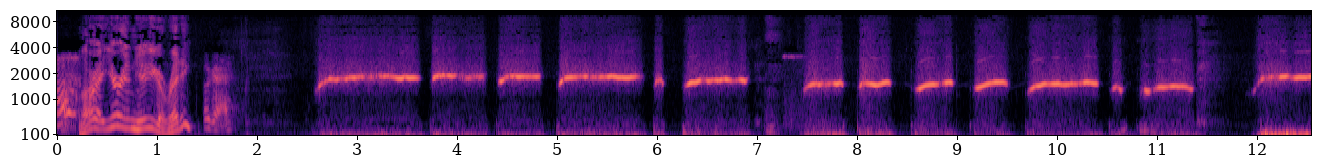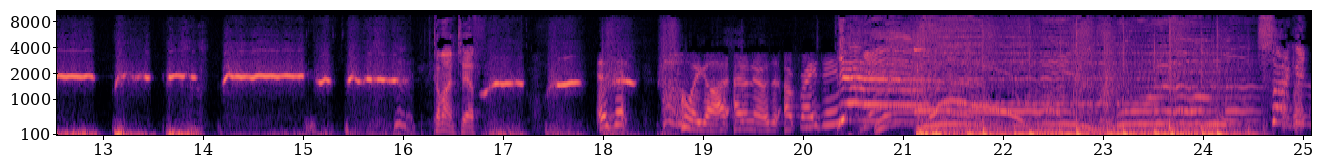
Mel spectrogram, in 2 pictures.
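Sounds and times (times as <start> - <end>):
speech: 0.2 - 2.0, 16.4 - 17.0, 18.0 - 21.7
person whistling a song melody: 2.6 - 11.4, 12.0 - 16.1, 21.1 - 24.2.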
